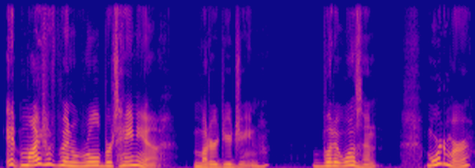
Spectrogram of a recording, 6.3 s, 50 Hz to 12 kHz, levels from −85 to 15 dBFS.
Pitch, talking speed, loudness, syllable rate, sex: 250 Hz, 115 wpm, -17 LUFS, 4.4 syllables/s, female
